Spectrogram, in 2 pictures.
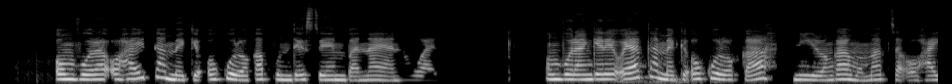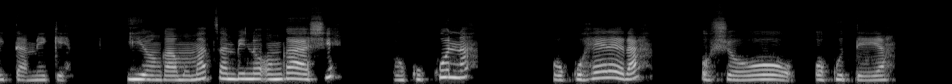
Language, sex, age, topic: Oshiwambo, female, 18-24, agriculture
